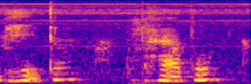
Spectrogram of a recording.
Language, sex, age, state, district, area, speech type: Odia, female, 45-60, Odisha, Koraput, urban, spontaneous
